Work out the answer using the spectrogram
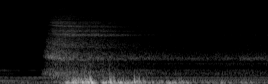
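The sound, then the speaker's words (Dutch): A long, forceful exhale through the mouth during a deep-breathing exercise, emptying the lungs. The breathy rush starts abruptly, peaks early and slowly fades over about two seconds. “En adem dan alles uit via je mond.”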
